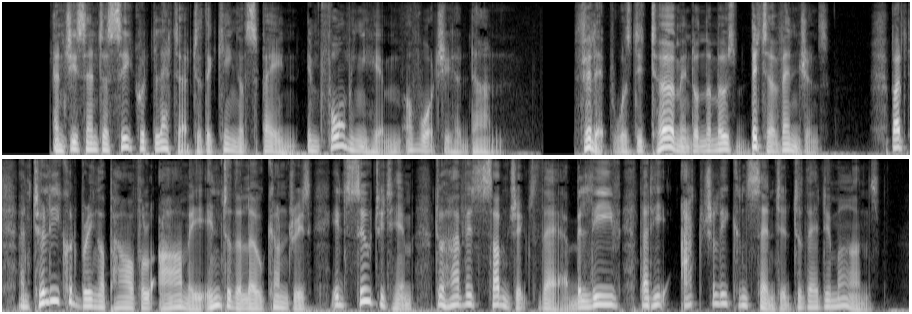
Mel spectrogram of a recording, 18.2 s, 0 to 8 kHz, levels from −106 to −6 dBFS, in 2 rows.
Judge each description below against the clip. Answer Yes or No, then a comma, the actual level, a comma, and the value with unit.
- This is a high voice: No, low, 110 Hz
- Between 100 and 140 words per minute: No, average, 180 wpm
